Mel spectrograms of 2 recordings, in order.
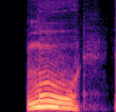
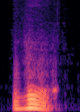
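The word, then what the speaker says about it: Mu (無): Mu is the Sino-Japanese word that I'm translating as No. It literally means not have or not exist. In modern Chinese, it's pronounced Wu.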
